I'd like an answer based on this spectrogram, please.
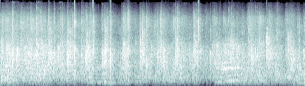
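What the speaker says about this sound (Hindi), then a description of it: "किशन जी के लिए विशेष ताली भैया" A theatre audience claps warmly for a local teacher at a stage event, dense sustained applause from a crowd nearby with no speech over it.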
